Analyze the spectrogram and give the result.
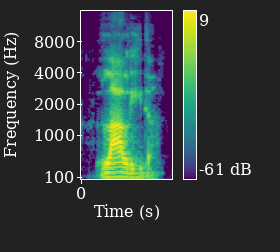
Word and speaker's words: Lolita: Lolita. – I'm sorry. – I only know that because the proper way to pronounce it is like lollipop.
